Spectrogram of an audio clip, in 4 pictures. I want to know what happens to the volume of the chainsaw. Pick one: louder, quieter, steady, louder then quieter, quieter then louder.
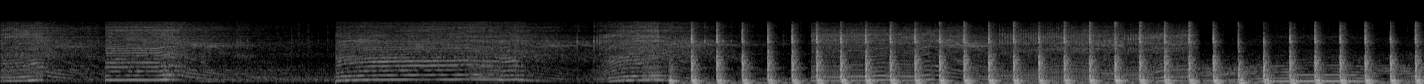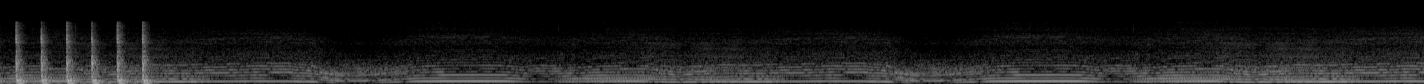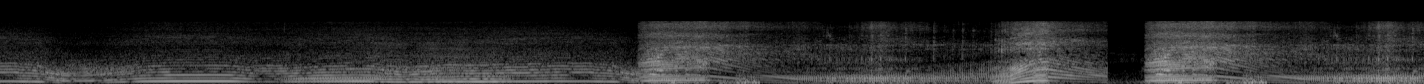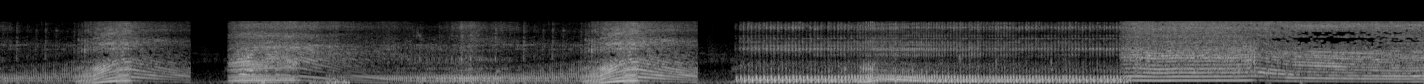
louder.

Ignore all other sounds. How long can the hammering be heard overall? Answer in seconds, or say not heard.
9 s.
